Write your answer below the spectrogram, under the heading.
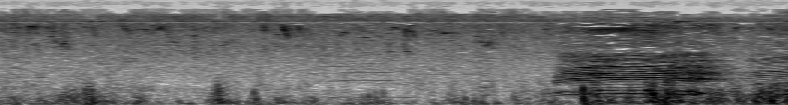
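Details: Nelore and crossbred calves, eight months old, from the Jales area of São Paulo state, Brazil: after scattered thuds and shuffling, a loud drawn-out bellowing moo rises with rich harmonics and runs to the end.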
